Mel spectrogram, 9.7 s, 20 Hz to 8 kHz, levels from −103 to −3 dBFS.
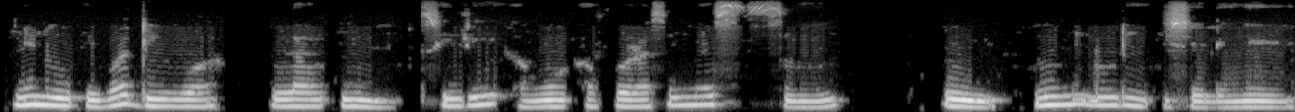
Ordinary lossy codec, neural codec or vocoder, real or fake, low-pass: none; none; real; none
